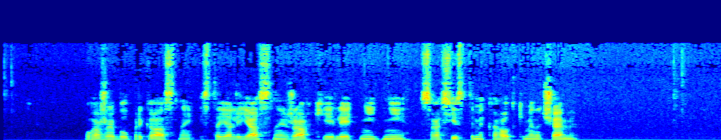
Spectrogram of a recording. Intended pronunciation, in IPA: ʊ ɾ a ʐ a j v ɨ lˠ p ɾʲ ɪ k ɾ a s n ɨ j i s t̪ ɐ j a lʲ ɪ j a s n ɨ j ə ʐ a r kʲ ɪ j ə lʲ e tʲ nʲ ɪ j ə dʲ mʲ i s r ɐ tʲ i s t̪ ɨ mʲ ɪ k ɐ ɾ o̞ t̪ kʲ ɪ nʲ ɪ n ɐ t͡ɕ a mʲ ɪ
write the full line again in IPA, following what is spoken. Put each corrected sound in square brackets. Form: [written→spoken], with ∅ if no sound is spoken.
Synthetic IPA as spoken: ʊ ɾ [a→ɐ] ʐ a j [v→b] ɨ lˠ p ɾʲ ɪ k ɾ a s n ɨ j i s t̪ ɐ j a lʲ ɪ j a s n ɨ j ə ʐ a r kʲ ɪ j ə lʲ e tʲ nʲ ɪ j ə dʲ [mʲ→nʲ] i s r ɐ [tʲ→sʲ] i s t̪ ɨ mʲ ɪ k ɐ ɾ o̞ t̪ kʲ ɪ [nʲ→mʲ] ɪ n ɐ t͡ɕ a mʲ ɪ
